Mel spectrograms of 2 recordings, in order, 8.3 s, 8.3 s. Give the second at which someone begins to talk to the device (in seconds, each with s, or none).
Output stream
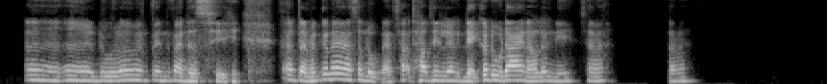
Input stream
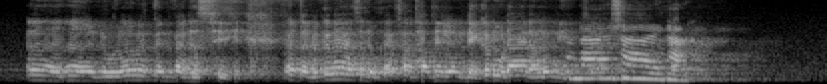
5.6 s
